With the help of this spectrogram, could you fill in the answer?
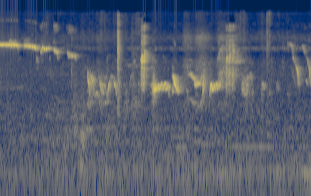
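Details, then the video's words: White-rumped shama lure used to raise mating urge: a high descending whistle, then sharp clicks and a run of rapid warbled and chattering notes of mixed pitch. "Suara pancingan murai agar Birahi Kawin"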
